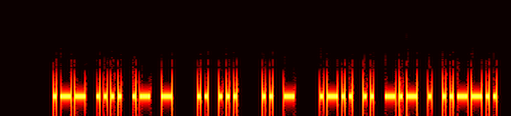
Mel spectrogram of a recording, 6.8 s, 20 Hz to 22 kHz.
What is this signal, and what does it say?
Morse code, heard as a keyed tone, about 25 wpm, 700 Hz. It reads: WHAT IS IT LIKE?
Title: Sentences from Top 100 Words 25wpm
